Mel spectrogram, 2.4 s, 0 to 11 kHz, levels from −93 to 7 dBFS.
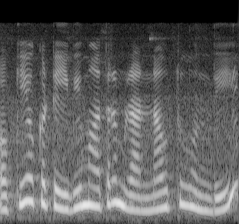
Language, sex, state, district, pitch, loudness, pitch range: Telugu, female, Andhra Pradesh, Visakhapatnam, 255 Hz, -13 LUFS, 215-295 Hz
